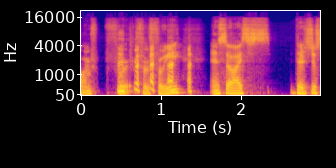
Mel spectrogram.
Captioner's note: laughing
